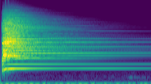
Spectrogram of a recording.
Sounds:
percussion, music, musical instrument, gong

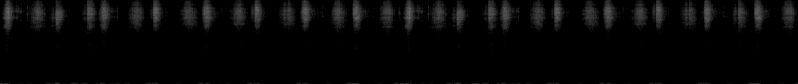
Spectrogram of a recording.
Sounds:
rattle (instrument), musical instrument, percussion, music

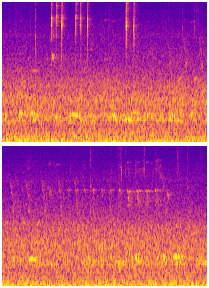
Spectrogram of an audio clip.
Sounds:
bird, wild animals, animal

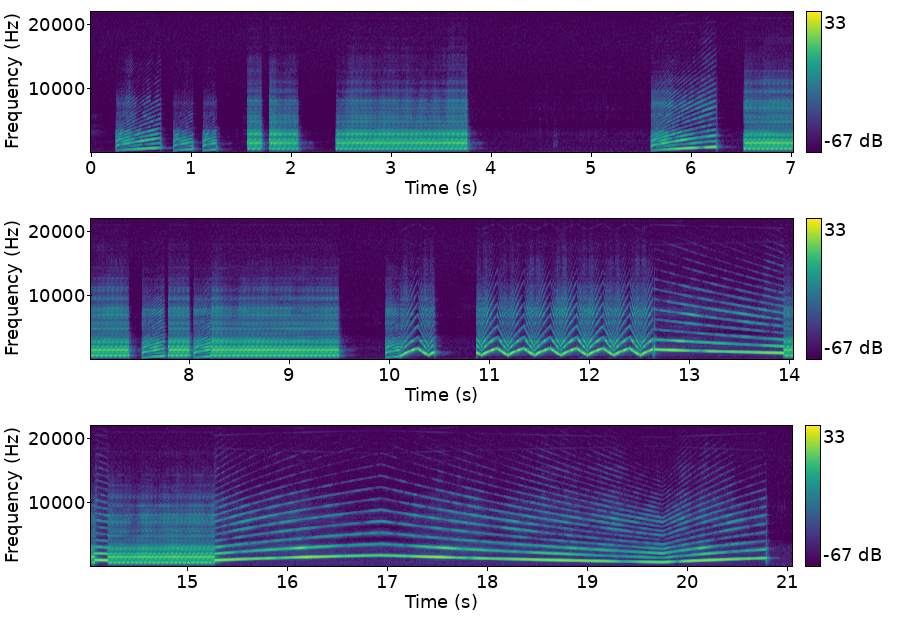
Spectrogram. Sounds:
alarm, motor vehicle (road), vehicle, siren

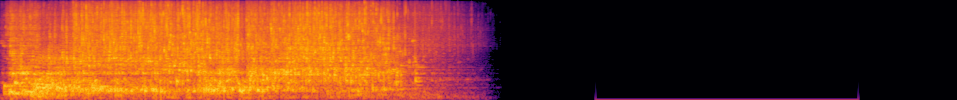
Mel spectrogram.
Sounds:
toilet flush, domestic sounds

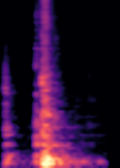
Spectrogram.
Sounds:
microwave oven, domestic sounds

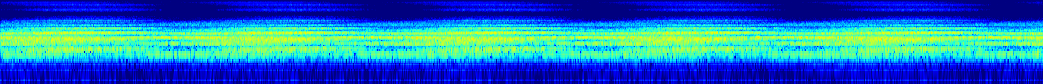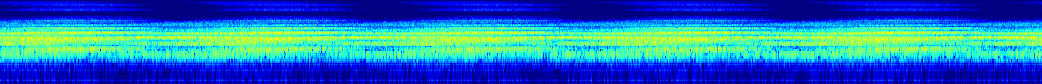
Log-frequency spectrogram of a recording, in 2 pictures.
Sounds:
alarm

